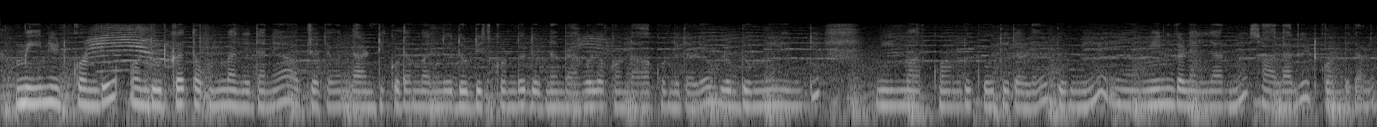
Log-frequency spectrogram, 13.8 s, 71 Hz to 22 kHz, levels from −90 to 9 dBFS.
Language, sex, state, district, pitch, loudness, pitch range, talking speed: Kannada, female, Karnataka, Mysore, 180 Hz, -32 LUFS, 180-195 Hz, 120 wpm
